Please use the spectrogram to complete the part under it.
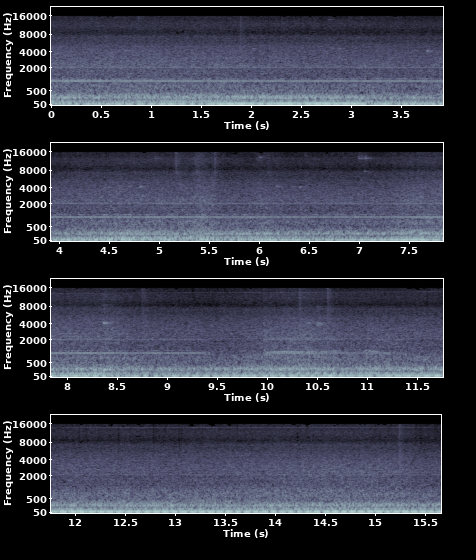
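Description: Tyres hiss on a wet road beneath a bus.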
